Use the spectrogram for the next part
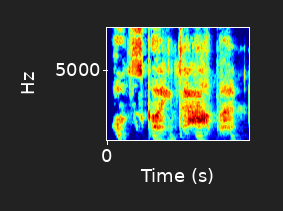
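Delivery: breathy schoolgirl whisper. A narrator's reading. Lavender whispers to Matilda in assembly. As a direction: whisper it so the teacher can't hear. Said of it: "Lavender whispered".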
